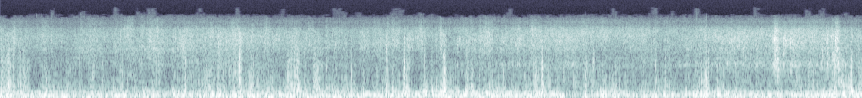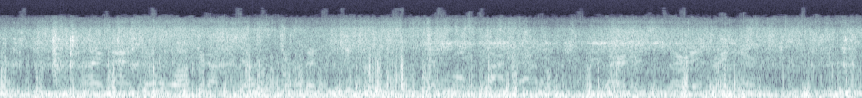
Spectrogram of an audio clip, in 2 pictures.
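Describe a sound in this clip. Strong wind roars across a microphone outdoors.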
